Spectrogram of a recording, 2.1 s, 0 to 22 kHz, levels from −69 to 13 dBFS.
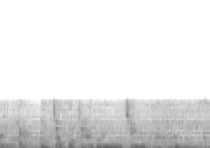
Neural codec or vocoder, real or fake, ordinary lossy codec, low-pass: none; real; none; 7.2 kHz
